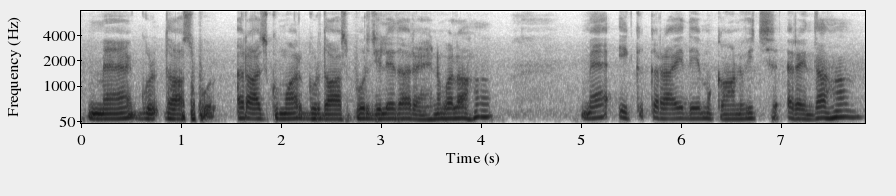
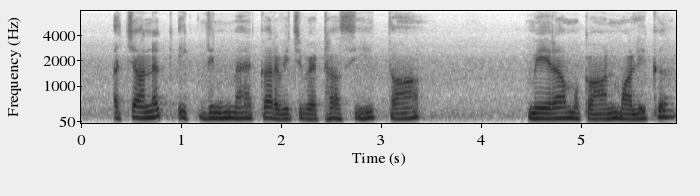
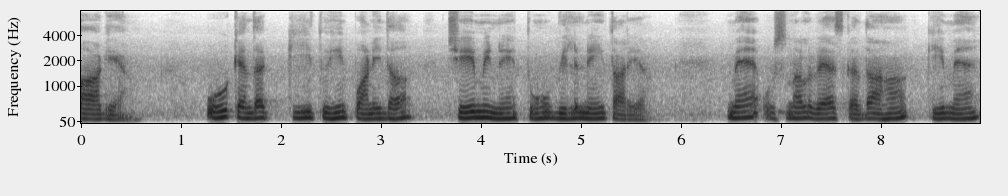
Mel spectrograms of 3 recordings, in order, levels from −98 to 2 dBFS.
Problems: none marked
